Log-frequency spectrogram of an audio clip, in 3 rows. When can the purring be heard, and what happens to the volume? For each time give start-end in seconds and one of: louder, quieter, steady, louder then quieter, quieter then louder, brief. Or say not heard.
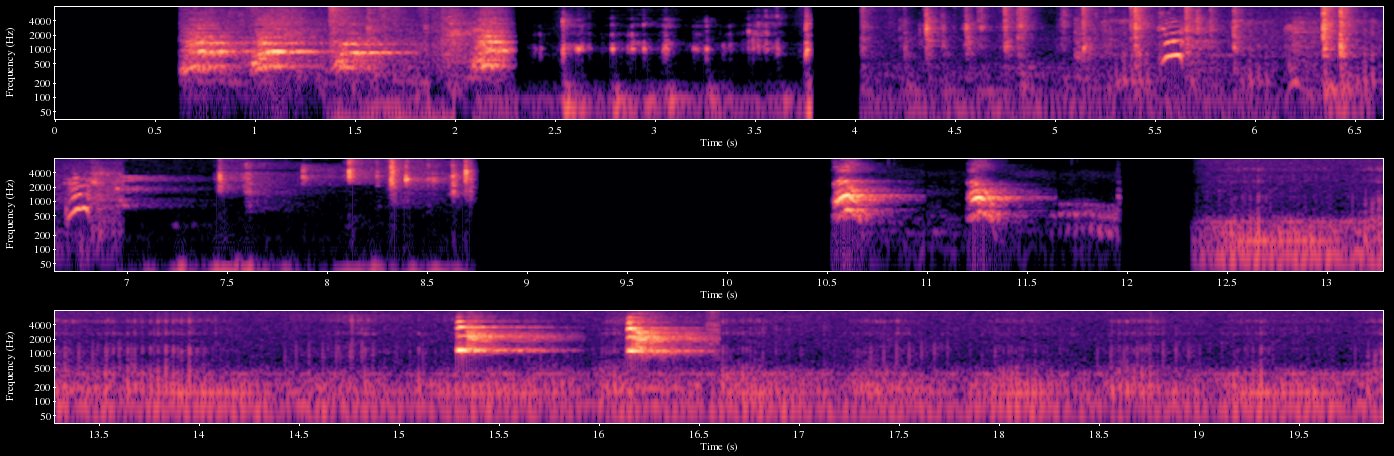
12.3-19.8 steady.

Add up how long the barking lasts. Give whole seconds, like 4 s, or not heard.
6 s.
